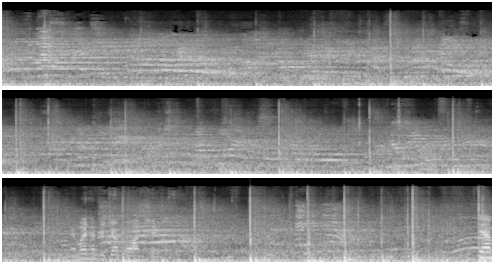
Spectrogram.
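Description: Children shout and call out excitedly in a large echoing gym.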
